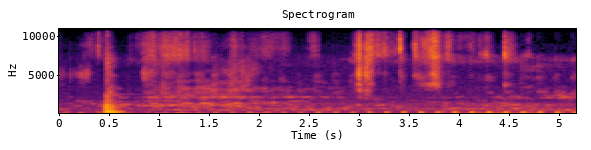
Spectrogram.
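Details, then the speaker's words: 2022 Cummins diesel, just under 34k miles, at rough idle: sharp regular ticking about 3–4 per second with puffing back through the intake. One collapsed lifter, 10 failed pushrods and all rocker arms failed, linked to a camshaft problem. "You can hear it ticking. You can hear it popping back up through the intake. My guess is we've got major rocker arm failure."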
